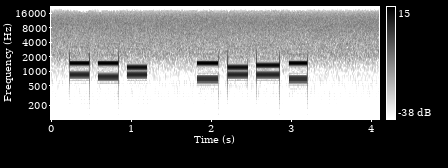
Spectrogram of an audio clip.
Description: DTMF, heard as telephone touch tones, dialled by hand, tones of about 240 ms. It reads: 967 3783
